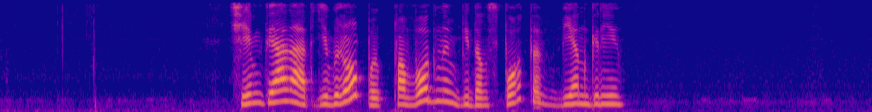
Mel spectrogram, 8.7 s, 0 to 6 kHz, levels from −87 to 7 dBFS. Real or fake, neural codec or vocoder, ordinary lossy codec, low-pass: fake; codec, 16 kHz, 4 kbps, FunCodec, trained on Chinese and English, 50 frames a second; none; 5.4 kHz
